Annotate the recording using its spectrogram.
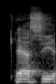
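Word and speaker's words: Caissie: Owen Cassie, I believe is how they pronounce his last name.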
